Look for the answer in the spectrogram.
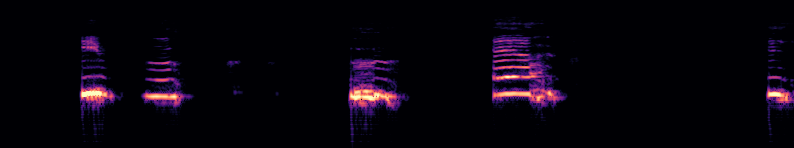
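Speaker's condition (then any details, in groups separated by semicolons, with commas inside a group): Cerebral palsy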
